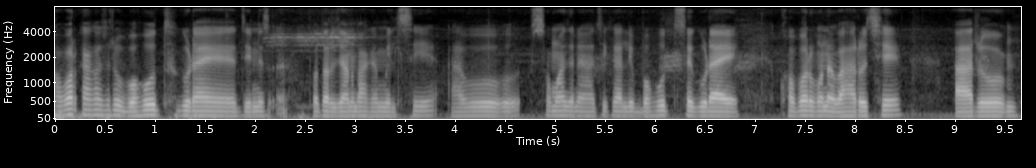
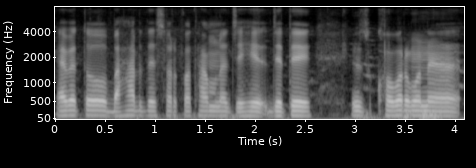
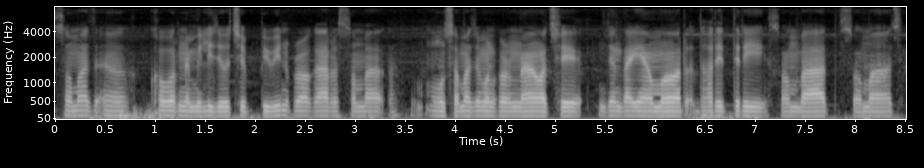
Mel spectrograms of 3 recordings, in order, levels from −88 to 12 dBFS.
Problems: background sounds at intervals, background conversations at intervals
